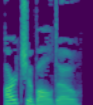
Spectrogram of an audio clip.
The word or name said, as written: archibaldo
